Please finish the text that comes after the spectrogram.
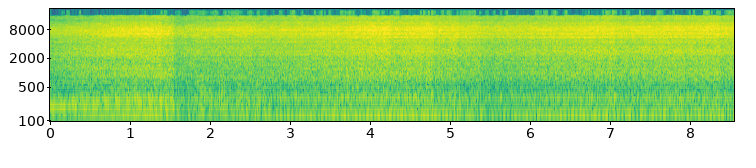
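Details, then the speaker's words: Ford Escape XLT 3.0L idling in park after fitting a remanufactured MAF and refitting the O2 sensor, battery disconnected: fast, fairly regular ticking three or four a second over the engine; rough idle, ticking cause not pinned down. "I'm gonna start it up. I disconnected the battery and everything, so. Let you hear the ticking if it's still doing"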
